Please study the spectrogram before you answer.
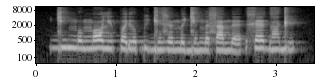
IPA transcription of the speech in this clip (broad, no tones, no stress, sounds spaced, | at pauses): ɟ i̤ ŋ o ŋ ɔ lʲ ø p ɜ ɾʲ o ɓ i ɡʲ ɛ̤ z ø n̪ ɜ ɟ ɛ̤ ŋ ɜ s a n̪ ɛ | x ɛ ɡ a̤ ɡ i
